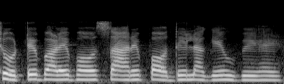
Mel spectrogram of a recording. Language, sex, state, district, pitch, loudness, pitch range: Hindi, female, Haryana, Jhajjar, 215 Hz, -14 LUFS, 205-220 Hz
